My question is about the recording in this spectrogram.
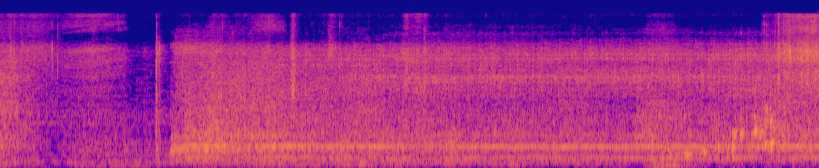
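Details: Bestway/Intex above-ground pool filter pump that had been straining with very weak flow, restarted on backwash after cleaning: a knock, then a steady mid-pitch hum with water rushing. Normal running.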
